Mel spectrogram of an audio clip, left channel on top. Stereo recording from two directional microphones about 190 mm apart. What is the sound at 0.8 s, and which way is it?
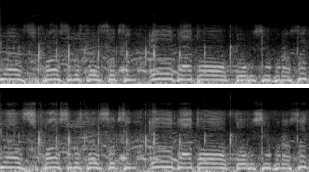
Speech, 40° left (ahead or behind).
